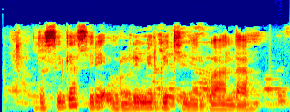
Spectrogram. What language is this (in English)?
Kinyarwanda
